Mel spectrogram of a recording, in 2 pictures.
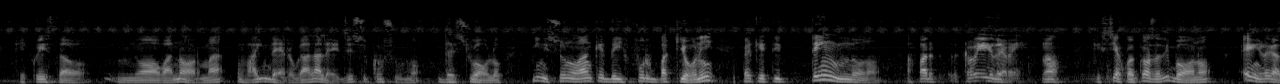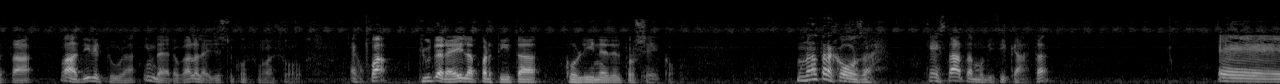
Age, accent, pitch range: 40-59, native, 100-135 Hz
